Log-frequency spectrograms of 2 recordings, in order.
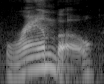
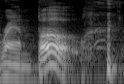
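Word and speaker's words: Rambeau: As we move on to Monica Rambo, not pronounced Rambo, but Rambo. It's French. It's or or like Cinjun. It's not like the um the wilderness man from Vietnam.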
